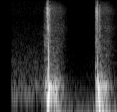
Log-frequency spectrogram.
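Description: Two sharp hit sound effects about a second apart, each with a brief ringing tail, laid over a title-logo animation.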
